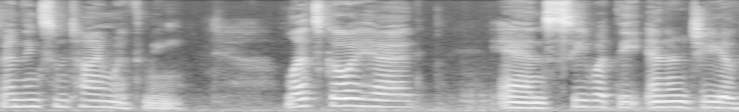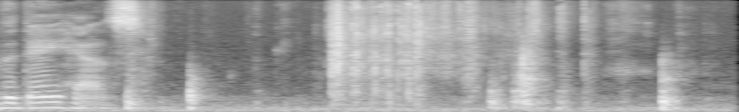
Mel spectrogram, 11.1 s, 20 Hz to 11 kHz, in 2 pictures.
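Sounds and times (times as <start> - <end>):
cards being shuffled: 8.0 - 10.1.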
